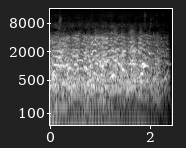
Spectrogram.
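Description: A crowd of protesting villagers all talking at once: a loud jumble of overlapping voices with no single speaker standing out.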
